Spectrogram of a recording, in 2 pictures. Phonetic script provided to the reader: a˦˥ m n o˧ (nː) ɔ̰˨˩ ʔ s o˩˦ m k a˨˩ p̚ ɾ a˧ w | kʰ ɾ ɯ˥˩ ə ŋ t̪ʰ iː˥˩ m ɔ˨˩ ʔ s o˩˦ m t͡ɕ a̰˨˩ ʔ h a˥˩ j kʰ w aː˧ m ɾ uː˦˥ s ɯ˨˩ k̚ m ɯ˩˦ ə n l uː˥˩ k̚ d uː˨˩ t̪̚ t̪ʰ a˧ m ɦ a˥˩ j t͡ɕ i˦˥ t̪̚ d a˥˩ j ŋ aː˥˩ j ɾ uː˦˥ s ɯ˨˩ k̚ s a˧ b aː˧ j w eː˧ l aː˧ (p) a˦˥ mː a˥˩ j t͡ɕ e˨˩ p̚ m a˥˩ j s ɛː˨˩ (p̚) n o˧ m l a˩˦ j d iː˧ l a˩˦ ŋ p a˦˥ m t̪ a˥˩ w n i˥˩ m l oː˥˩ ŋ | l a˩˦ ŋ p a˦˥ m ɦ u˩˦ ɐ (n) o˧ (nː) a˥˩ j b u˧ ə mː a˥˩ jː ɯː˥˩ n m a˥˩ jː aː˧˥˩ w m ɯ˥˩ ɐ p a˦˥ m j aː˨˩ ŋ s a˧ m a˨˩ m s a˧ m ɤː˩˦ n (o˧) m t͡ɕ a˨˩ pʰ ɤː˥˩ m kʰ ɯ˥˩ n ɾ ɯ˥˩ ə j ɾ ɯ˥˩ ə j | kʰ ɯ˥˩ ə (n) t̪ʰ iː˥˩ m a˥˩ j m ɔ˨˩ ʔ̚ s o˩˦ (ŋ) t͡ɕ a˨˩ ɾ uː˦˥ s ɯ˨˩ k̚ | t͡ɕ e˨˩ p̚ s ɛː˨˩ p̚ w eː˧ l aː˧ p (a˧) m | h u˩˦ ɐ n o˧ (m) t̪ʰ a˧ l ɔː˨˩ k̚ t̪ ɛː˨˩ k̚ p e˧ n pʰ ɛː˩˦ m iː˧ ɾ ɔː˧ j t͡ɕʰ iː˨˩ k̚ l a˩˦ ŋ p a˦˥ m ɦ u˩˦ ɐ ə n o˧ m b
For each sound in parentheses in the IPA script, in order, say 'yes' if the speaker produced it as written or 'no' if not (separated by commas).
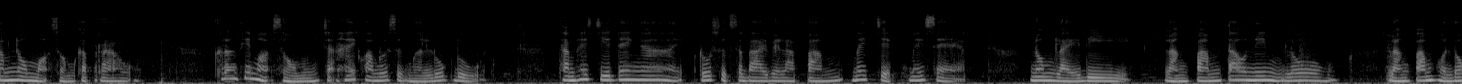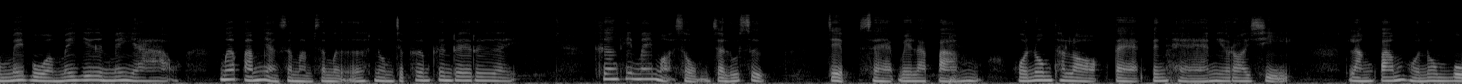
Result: no, yes, yes, yes, no, yes, no, no, no, yes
